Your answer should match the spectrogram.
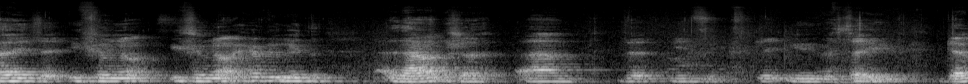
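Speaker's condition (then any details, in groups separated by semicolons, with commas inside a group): Cerebral palsy; present since birth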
